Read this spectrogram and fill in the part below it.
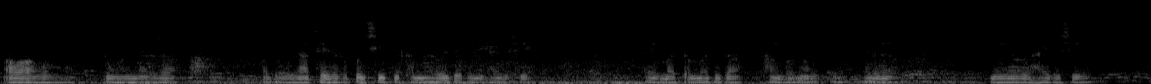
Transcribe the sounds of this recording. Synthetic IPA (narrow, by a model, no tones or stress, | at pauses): ɐ̰wabɐb | tuŋjnɐɾɐɡɐ | ɐ̰duɡunatʰejɾɐɡɐpunsipːikʰɐmnɐɾojdɐbɐniɦajbɐse | ɐjmɐtɐmɐdudɐkʰaŋbɐŋɐmkʰihajdunɐ | minoɾɦajbɐse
